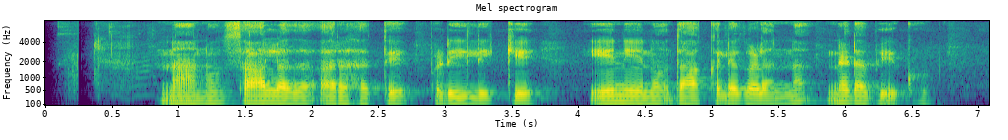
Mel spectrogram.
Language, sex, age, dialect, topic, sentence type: Kannada, female, 31-35, Central, banking, question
